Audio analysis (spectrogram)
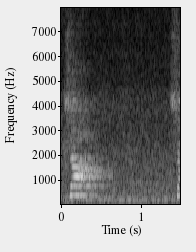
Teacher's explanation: श बोलते हैं तो प्रेशर तलवे में इकट्ठा होता है। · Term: तालव्य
